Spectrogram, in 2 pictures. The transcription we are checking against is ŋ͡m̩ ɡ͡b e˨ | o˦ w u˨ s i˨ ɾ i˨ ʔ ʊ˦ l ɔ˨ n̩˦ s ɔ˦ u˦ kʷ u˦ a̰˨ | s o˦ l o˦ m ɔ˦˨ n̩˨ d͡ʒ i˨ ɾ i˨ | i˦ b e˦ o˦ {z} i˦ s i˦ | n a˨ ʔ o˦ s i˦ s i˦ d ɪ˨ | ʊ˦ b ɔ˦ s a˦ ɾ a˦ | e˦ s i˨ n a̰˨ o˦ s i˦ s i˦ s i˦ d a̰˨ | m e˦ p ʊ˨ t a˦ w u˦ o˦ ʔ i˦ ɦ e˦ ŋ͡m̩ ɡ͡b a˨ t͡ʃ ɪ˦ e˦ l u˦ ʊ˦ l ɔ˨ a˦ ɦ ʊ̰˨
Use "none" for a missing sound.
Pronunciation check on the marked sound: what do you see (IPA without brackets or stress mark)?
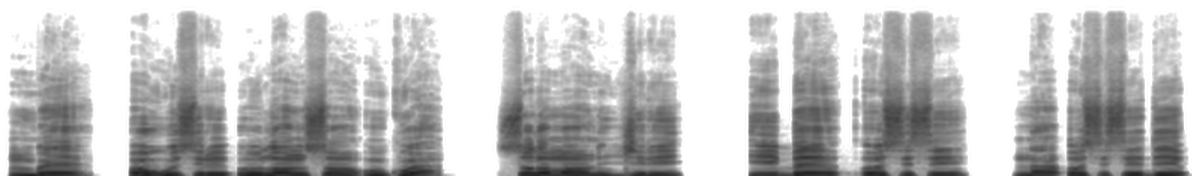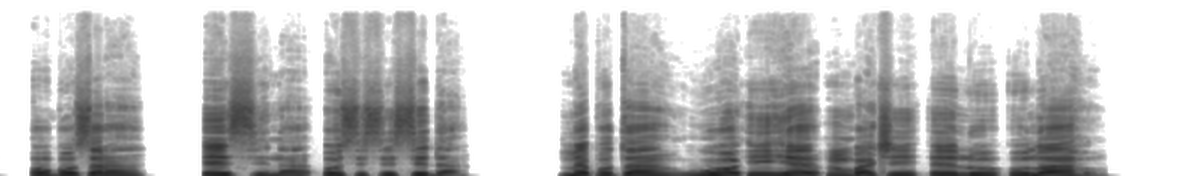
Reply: s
